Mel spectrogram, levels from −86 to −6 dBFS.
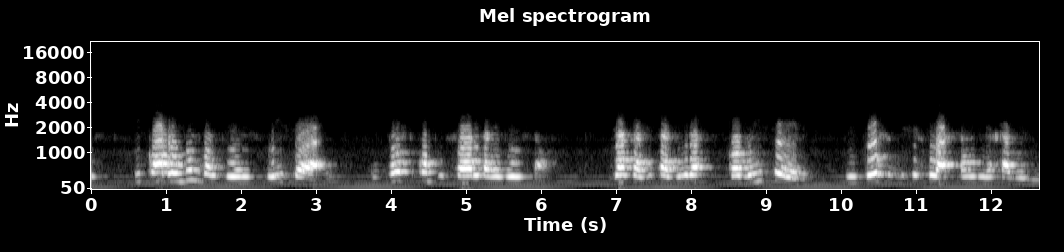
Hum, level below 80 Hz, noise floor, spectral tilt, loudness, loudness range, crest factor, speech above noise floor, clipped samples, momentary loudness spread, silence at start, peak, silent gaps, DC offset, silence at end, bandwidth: none; -62 dBFS; -59 dBFS; -11.5 dB/octave; -15 LUFS; 2 LU; 14 dB; 45 dB; under 0.1%; 15 LU; 0 s; 0 dBFS; none; under 0.1%; 0.15 s; 2.5 kHz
